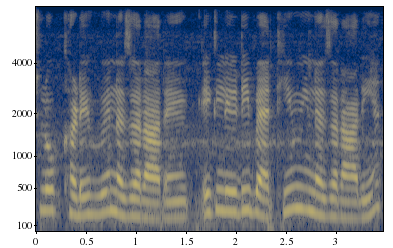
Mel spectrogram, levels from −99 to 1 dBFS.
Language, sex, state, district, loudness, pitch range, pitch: Hindi, female, Chhattisgarh, Bilaspur, -28 LUFS, 180-235 Hz, 210 Hz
